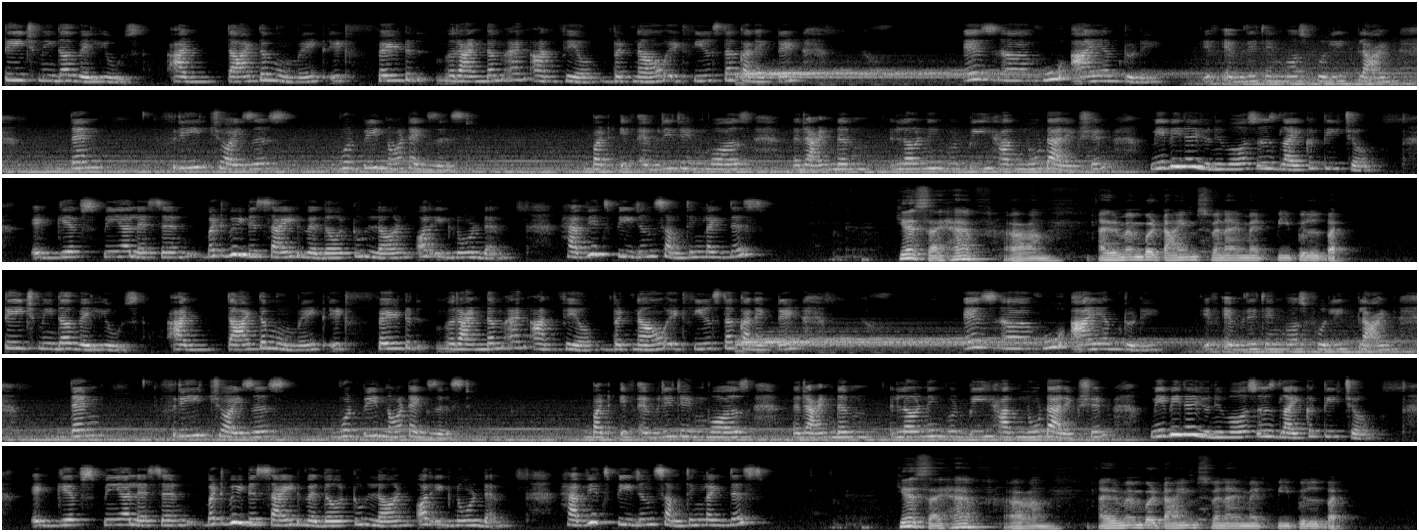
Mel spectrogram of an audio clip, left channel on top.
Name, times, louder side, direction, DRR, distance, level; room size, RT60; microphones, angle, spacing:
voice 1, 0.0-1.4 1.6-3.4 3.8-8.2 9.6-11.6 12.0-14.3 14.7-15.2 15.8-17.0 17.4-18.7 20.0-27.8 28.2-35.9, right 1 dB, 15° right, 1.2 m, -23 dB
sound 1, 7.3-15.7, right 1 dB, 60° right, 1.1 m, -30 dB
sound 2, 11.8-25.6, left 1 dB, 50° left, 1.5 m, -30 dB
voice 2, 37.3-38.9 39.3-41.6, left 1 dB, 15° left, 0.6 m, -21 dB
8.0 x 4.3 x 6.1 m
head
